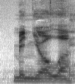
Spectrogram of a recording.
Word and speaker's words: Mignola: Mignola? – Mignola.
